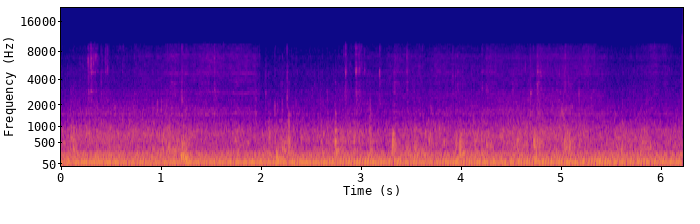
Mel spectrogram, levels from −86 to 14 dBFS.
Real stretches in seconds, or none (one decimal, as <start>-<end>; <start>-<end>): 0.0-4.4; 5.5-6.2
